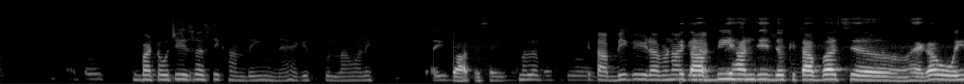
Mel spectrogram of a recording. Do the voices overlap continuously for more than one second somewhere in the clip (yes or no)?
yes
